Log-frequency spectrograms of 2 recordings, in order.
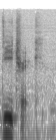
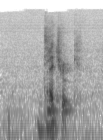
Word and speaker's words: Dietrich: Okay, really quickly, Christopher says it's pronounced Dietrich. So okay. Dietrich. I think I. Dietrich sounds better. Dietrich? Dietrich. No. That's how it's spelled. Well, no. If you were pronounced like that, it'd be Dietrich. But no, it's Dietrich. Anyway, yeah.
